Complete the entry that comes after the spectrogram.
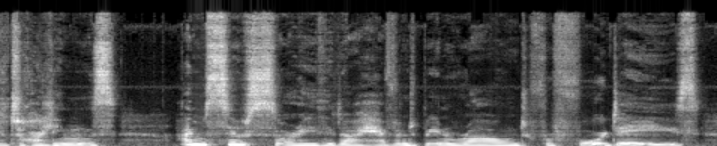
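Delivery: ordinary talk, nothing marked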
